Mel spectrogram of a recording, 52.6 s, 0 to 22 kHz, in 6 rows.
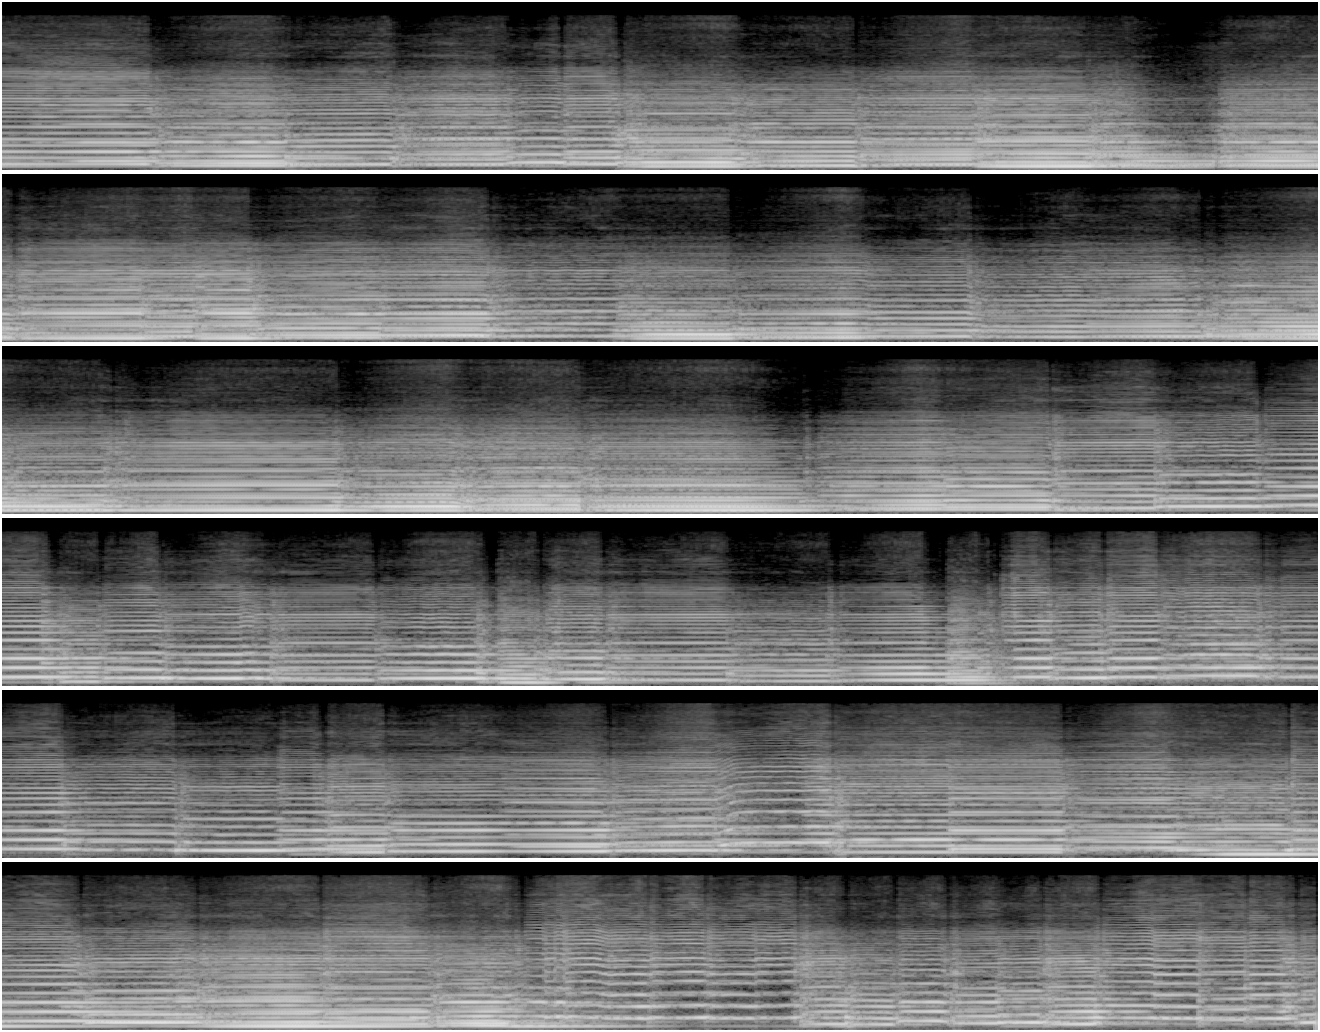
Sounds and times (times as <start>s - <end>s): Cello: 0.0s - 52.6s.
